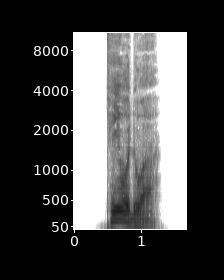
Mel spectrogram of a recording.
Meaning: a male given name, equivalent to English Theodore
- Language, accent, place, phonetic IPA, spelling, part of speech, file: German, Germany, Berlin, [ˈteːodoːɐ̯], Theodor, proper noun, De-Theodor.ogg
